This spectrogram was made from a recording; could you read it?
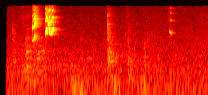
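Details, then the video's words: Rosy-faced lovebird, one of five kept in a cage by a window, gives two harsh, buzzy high chirps close together, then a short faint squeak, over a low murmur of street background noise. "Lovebird Chirping Sounds"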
